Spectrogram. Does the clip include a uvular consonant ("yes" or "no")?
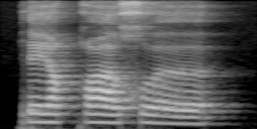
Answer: yes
